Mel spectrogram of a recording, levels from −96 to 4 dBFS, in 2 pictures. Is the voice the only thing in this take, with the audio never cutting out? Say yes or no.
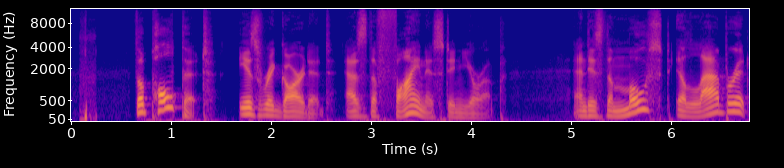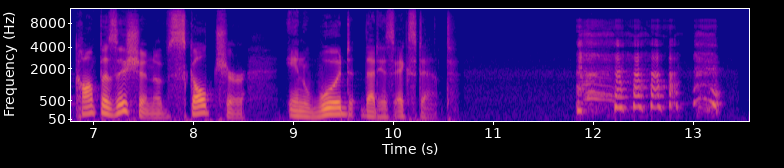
no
